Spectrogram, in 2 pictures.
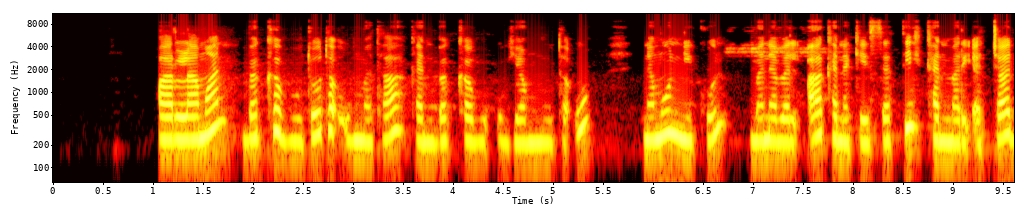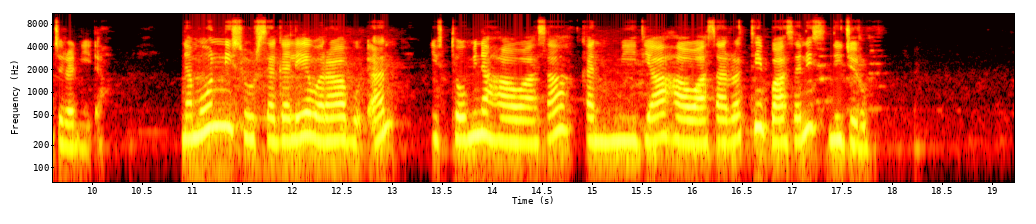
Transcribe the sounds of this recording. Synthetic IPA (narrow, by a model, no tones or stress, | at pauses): paːɾlaːmaːnbɐkːɐbuːt̪o̞ːt̪ɐʔuːmːɐt̪ʰaːkɐnbɐkːɐbʊʔʊjɐmːuːt̪ɐʔʊ | nɐmo̞ːnːɪkʊnmɐnɐbɐlʔaːkɐnɐke̞ːsːɐt̪ːɪkʰɐnmɐɾɪʔɐt͡ʃːaːd͡ʒɪɾɐniːᶑɐ̥ | nɐmo̞ːnːɪsuːɾsɐɡɐle̞ːwɐɾaːbʊᶑaːn | ʔɪft̪o̞ːmɪnɐɦɐwaːsaːkɐnmiːd̪ɪjaːɦɐwaːsaːrːɐt̪ːɪbaːsɐnɪsnɪd͡ʒɪɾʊ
